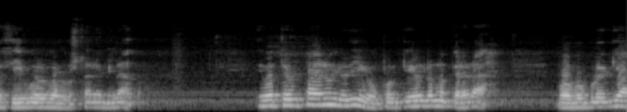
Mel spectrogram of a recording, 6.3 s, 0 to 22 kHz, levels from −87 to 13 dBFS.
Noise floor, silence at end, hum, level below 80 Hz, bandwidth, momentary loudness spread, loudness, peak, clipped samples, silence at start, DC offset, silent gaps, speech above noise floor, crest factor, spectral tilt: -49 dBFS; 0 s; none; -70 dBFS; 8.4 kHz; 7 LU; -21 LUFS; -6 dBFS; under 0.1%; 0 s; under 0.1%; none; 29 dB; 16 dB; -9 dB/octave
